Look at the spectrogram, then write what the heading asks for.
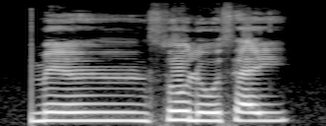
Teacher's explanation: ثا حروف الاخفاء میں سے ہے اور اخفاء کا معنی ہے چھپا دینا تو ہم یہ نون ساکن کو چھپاتے ہوئے اور غنہ کے ساتھ یہ حکم کو ادا کریں گے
